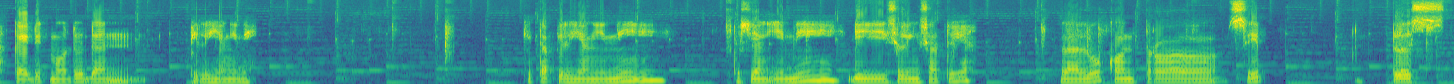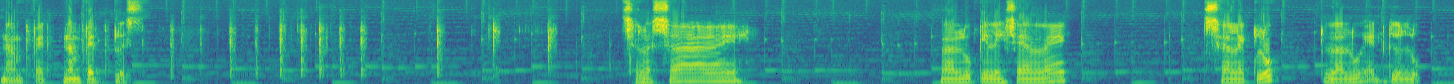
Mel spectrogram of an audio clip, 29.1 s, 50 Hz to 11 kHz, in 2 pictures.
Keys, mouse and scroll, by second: 0.3 click, 3.4 alt+shift+click, 6.6 shift+click, 8.6 alt+shift+click, 9.8 shift+click, 23.6-27.7 drag.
